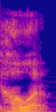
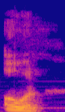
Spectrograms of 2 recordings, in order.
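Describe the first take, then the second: First: The word starts with an audible h sound. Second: The word starts with a vowel, no h. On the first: The speaker calls it wrong. "ना कि हवर" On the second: The speaker calls it right. "इसको पढ़ा जाता है अवर"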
